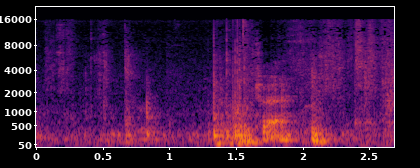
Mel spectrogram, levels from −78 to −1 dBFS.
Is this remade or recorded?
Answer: recorded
